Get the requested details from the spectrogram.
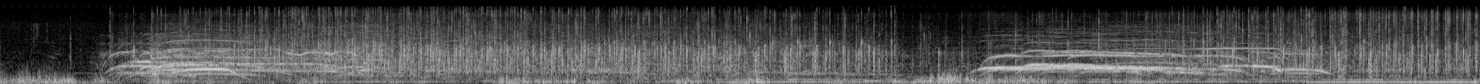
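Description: A crowd claps and applauds loudly.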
